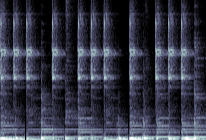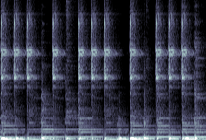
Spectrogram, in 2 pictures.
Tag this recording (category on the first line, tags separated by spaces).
Music > Other
loop world rhythmic tambourin drumloop ethno ethnique rhythm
